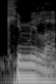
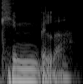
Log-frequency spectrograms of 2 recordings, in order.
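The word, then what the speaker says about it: Kimila: And I always thought it was Kimbila but actually I looked at Bali recently and actually it's spelled Kimmila. So I think it's Kimmila not Kimbila.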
